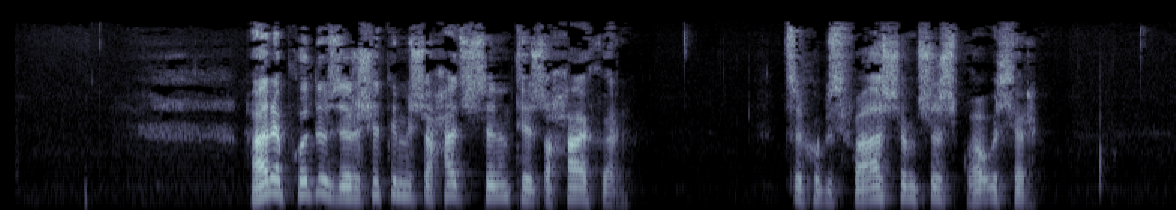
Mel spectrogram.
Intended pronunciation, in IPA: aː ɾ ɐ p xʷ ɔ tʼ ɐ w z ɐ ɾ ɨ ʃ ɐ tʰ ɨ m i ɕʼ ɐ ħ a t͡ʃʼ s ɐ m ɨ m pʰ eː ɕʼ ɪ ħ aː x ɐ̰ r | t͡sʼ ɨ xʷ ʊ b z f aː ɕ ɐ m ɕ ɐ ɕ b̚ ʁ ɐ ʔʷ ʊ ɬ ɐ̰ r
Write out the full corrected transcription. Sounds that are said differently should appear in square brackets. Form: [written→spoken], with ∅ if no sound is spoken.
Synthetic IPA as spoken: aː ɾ ɐ p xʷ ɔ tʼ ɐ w z ɐ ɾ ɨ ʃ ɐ tʰ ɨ m i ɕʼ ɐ ħ a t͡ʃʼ s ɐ [m→n] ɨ m [pʰ→tʰ] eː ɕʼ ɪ ħ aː x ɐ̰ r | t͡sʼ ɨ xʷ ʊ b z f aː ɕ ɐ m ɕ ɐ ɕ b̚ ʁ ɐ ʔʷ ʊ ɬ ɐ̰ r

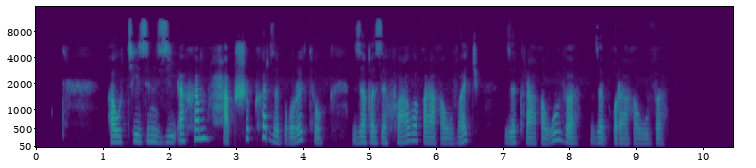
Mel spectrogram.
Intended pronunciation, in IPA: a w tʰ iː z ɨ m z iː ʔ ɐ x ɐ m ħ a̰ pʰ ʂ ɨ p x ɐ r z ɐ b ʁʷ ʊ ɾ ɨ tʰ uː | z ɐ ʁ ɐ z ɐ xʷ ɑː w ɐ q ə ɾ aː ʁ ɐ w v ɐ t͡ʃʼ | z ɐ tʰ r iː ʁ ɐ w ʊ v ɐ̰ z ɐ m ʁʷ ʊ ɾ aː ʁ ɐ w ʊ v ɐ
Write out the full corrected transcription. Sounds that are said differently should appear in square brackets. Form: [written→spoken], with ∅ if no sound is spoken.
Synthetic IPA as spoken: a w tʰ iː z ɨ m z iː ʔ ɐ x ɐ m ħ a̰ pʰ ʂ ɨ p x ɐ r z ɐ b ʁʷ ʊ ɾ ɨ tʰ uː | z ɐ ʁ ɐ z ɐ xʷ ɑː w ɐ q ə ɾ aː ʁ ɐ w v ɐ t͡ʃʼ | z ɐ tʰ r [iː→aː] ʁ ɐ w ʊ v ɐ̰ z ɐ [m→b] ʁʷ ʊ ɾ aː ʁ ɐ w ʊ v ɐ

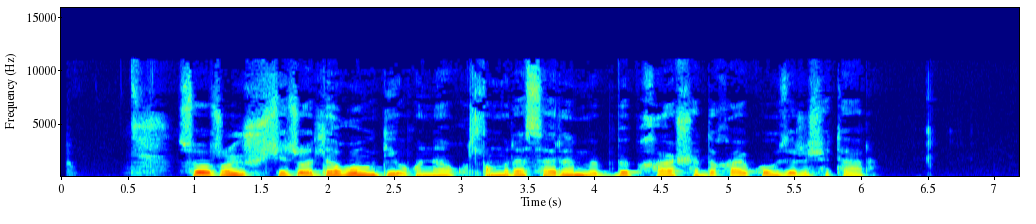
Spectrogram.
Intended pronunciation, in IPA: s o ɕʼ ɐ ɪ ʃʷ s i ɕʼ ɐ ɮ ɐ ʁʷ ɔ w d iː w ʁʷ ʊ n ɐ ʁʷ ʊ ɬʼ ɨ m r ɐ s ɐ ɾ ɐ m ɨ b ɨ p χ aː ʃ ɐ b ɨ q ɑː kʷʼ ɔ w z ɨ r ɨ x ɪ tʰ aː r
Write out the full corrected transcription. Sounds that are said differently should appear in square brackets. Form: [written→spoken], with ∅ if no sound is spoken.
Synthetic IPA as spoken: s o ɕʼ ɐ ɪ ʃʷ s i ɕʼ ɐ ɮ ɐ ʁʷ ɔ w d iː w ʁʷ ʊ n ɐ ʁʷ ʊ ɬʼ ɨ m r ɐ s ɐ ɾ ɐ m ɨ b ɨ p χ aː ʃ ɐ [b→d] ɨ q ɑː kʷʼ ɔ w z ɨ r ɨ [x→ʃ] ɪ tʰ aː r

